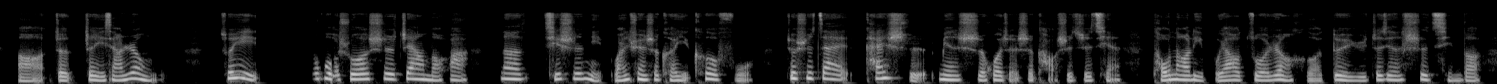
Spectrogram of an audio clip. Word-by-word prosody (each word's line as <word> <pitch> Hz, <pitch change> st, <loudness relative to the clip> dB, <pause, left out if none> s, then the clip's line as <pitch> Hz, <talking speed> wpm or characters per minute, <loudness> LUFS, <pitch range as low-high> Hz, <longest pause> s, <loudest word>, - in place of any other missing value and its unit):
呃， 160 Hz, -1 st, -2 dB
这 180 Hz, -1 st, 0 dB
这 205 Hz, -, +2 dB
一 190 Hz, -, +2 dB
项 195 Hz, +1 st, +1 dB
任 240 Hz, -3 st, +3 dB
务。 210 Hz, +3 st, -14 dB, 0.5 s
所 285 Hz, -, +2 dB
以 285 Hz, -7 st, +2 dB, 0.5 s
如 255 Hz, -, -4 dB
果 255 Hz, -5 st, +2 dB
说 240 Hz, +2 st, +4 dB
是 245 Hz, -1 st, +1 dB
这 240 Hz, +3 st, -1 dB
样 240 Hz, -3 st, +4 dB
的 190 Hz, -2 st, 0 dB
话， 200 Hz, 0 st, -3 dB, 0.3 s
那 250 Hz, -2 st, +3 dB, 0.2 s
其 240 Hz, -, 0 dB
实 255 Hz, +1 st, 0 dB
你 220 Hz, -10 st, 0 dB
完 200 Hz, +5 st, +2 dB
全 235 Hz, -2 st, +3 dB
是 215 Hz, 0 st, 0 dB
可 195 Hz, -3 st, -2 dB
以 190 Hz, -, 0 dB
克 250 Hz, -3 st, +1 dB
服。 220 Hz, -, -7 dB, 0.3 s
就 280 Hz, -, +4 dB
是 285 Hz, 0 st, +2 dB
在 255 Hz, -5 st, +1 dB, 0.2 s
开 275 Hz, +1 st, +2 dB
始 305 Hz, +10 st, -2 dB
面 220 Hz, -3 st, +4 dB
试， 205 Hz, -2 st, 0 dB
或 200 Hz, +1 st, +1 dB
者 -, -, -7 dB
是 95 Hz, -, -2 dB
考 -, -, -9 dB
试 -, -, -4 dB
之 180 Hz, 0 st, -4 dB
前， 215 Hz, +2 st, 0 dB, 0.3 s
头 195 Hz, +1 st, +3 dB
脑 220 Hz, -2 st, +5 dB
里 205 Hz, -3 st, +1 dB
不 170 Hz, -, -5 dB
要 195 Hz, +2 st, +1 dB
做 190 Hz, -1 st, -1 dB
任 205 Hz, -1 st, +2 dB
何 85 Hz, -, -7 dB
对 200 Hz, -4 st, +2 dB
于 175 Hz, -1 st, -4 dB
这 210 Hz, +3 st, -1 dB
件 205 Hz, -1 st, 0 dB
事 215 Hz, 0 st, -1 dB
情 180 Hz, -3 st, -1 dB
的 175 Hz, -3 st, -4 dB
215 Hz, 230 characters per minute, -23 LUFS, 190-245 Hz, 0.5 s, 脑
